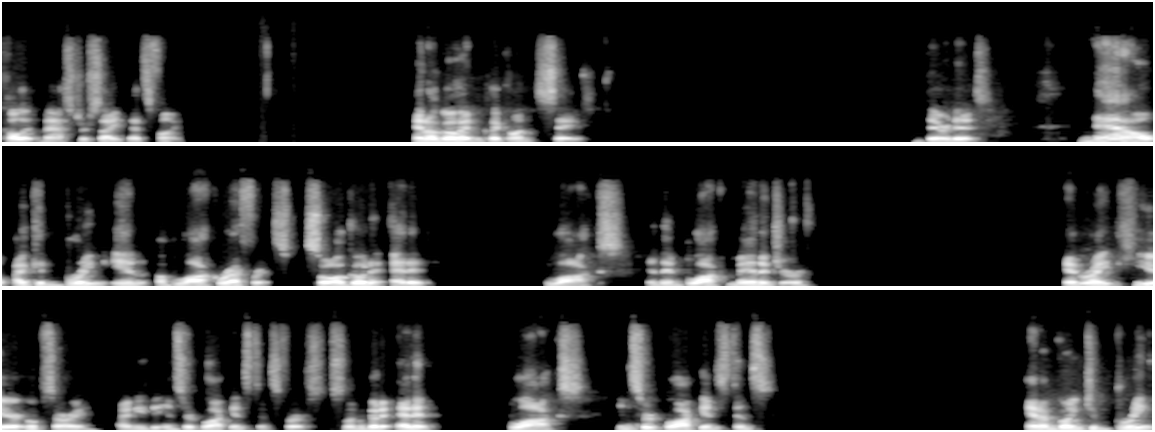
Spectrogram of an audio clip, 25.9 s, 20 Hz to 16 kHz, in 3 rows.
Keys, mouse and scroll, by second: 4.9-9.9 drag, 12.0-14.1 drag, 15.2 click, 19.1 click, 20.8 click, 21.7 F15, 23.4 click.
